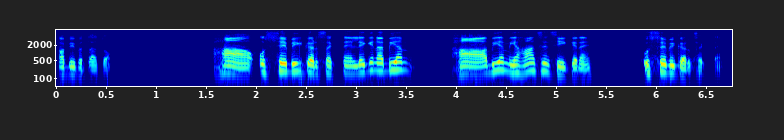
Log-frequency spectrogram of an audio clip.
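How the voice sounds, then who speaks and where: A man teaching a computer class to children, often stopping to check that the class understands and repeating points slowly. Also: fairly high pitch, expressive, dry recording, dull audio.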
